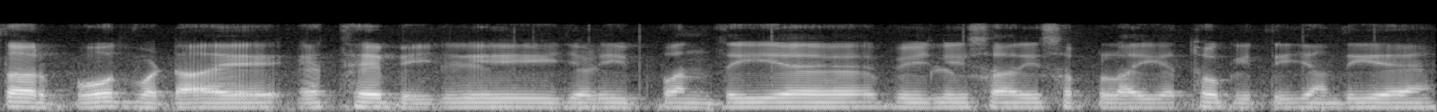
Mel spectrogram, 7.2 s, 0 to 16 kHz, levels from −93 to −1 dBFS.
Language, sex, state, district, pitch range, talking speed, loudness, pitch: Punjabi, male, Punjab, Kapurthala, 110-115 Hz, 135 wpm, -19 LUFS, 110 Hz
